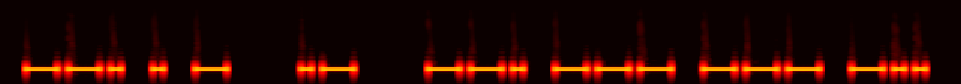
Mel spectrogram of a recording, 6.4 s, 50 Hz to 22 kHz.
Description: Morse code, heard as a keyed tone, about 17 wpm, 700 Hz. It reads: GET A GOOD
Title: Sentences from Top 1000 Words - Review Part 3 - 17wpm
